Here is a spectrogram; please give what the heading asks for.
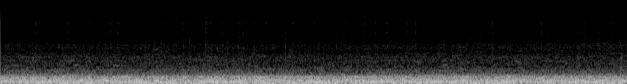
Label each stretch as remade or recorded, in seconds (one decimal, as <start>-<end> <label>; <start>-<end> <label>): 0.0-1.7 recorded; 1.7-3.5 remade; 3.5-6.3 recorded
